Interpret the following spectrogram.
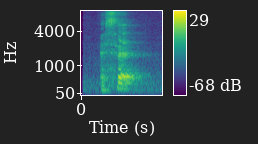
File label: pronoun for a thing, chamacoco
